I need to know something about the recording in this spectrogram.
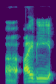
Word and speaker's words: Aibi: Aibi, I'm guessing that's the pronunciation of this because Sony makes a robot called Aibo that's spelled very similar, A-I-B-O, but this is A-I-B-I. So I'm calling him Aibi. I hope that's a proper pronunciation.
